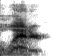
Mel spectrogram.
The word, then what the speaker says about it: latter: former or the latter how is that pronounced any difference from the word ladder climb a ladder the answer is they're not at least in my dialect ladder and ladder are pronounced exactly the same so you could call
